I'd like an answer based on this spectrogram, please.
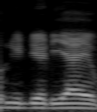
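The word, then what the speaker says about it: Cnidaria: पोरा plate कोनो फोरा को डेरिया बोलते हैं डेरिया सी यहां पे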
